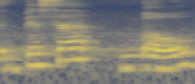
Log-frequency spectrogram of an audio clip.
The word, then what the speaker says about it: bisabolol: Then there is shea nut extract, bisabolol, I can't really pronounce that. It's bisabolol, B-O-L-O, that's hard for me, which is actually a very nice ingredient.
